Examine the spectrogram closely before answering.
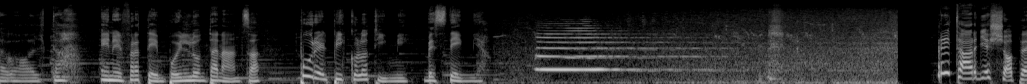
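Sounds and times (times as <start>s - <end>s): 
speech: 0.0s - 5.1s, 9.6s - 10.2s
regional train horn blast in the distance: 5.2s - 7.6s.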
